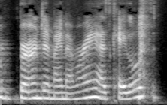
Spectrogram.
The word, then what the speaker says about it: Kegels: I was speaking to her and I was telling her about it, and I was like, oh, and they do Kegels for you. And she's like, it's actually Kegels.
